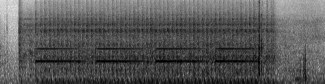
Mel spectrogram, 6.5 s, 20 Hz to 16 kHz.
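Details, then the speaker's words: 2007 Jeep Wrangler 3.8L with a misfire, cranked in clear-flood mode with the pedal floored as a relative compression check: steady, even cranking with no dips or skips, so no cylinder has bad compression. "That doesn't sound anything like a cylinder with a bad compression."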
